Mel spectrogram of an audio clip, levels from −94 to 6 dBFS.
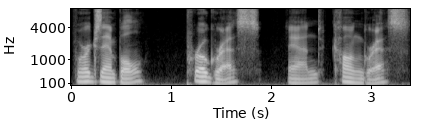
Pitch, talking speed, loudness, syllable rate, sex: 125 Hz, 90 wpm, -19 LUFS, 3.3 syllables/s, male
